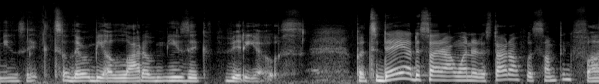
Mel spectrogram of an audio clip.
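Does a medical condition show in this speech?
No.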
